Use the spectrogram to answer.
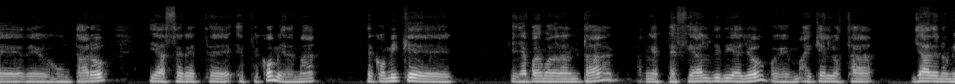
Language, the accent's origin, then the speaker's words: Spanish; Spain; soy autores españoles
